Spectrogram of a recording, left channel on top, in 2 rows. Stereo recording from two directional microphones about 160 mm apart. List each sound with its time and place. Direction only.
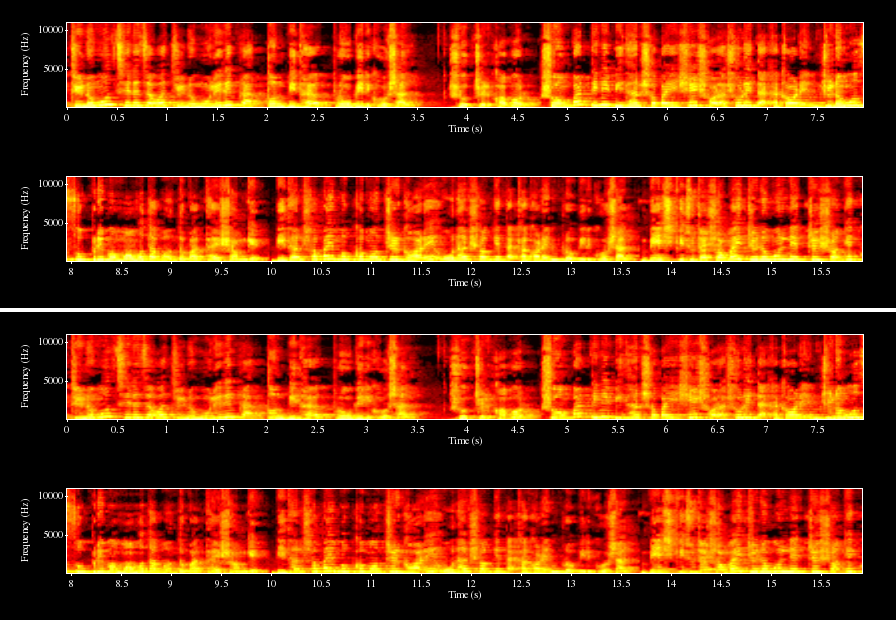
0.1 s speech: 25° left (ahead or behind)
